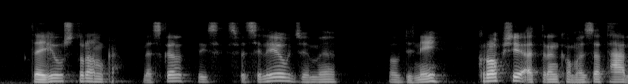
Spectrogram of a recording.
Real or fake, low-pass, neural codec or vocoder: fake; 7.2 kHz; codec, 16 kHz, 0.8 kbps, ZipCodec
